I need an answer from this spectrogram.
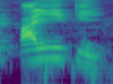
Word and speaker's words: piety: যেমন পাইটি, PIETY, এটার উচ্চারণটা হবে পাইটি।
